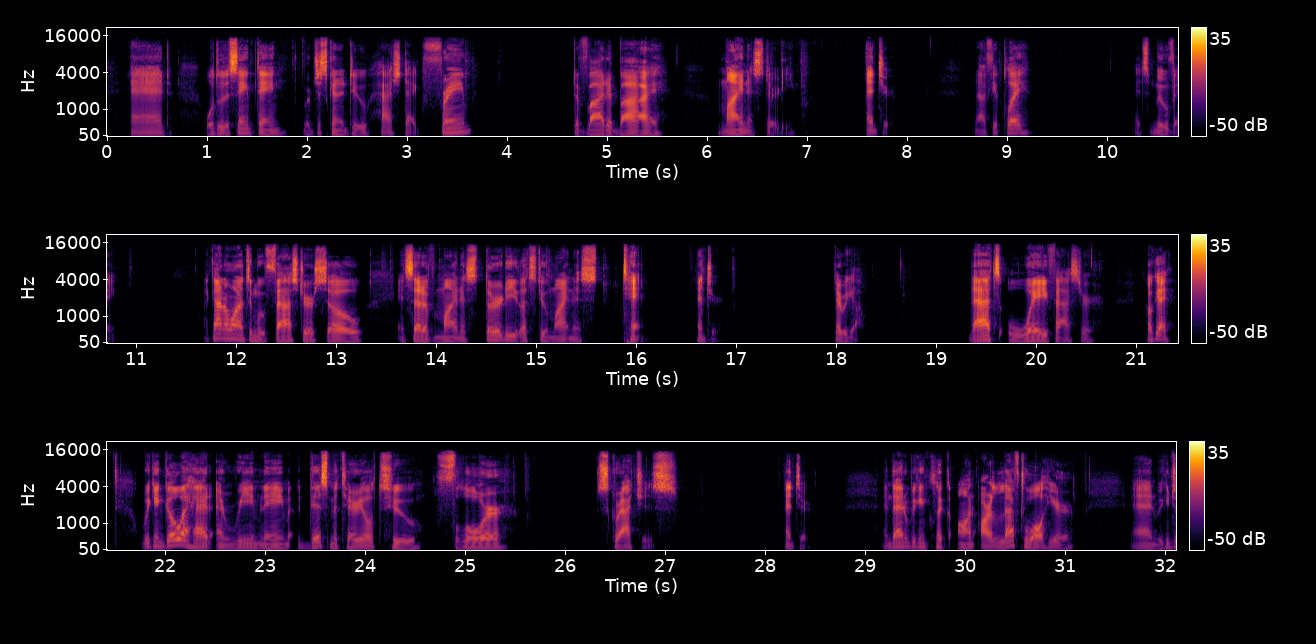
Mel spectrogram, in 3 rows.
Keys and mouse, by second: 2.0-7.7 drag, 8.5 middle drag, 8.6 click, 8.6 right click, 8.9 space, 9.5-10.0 drag, 11.1 shift+drag, 11.3 middle drag, 12.1-12.5 middle drag, 12.7 space, 13.5-16.6 drag, 15.1 BackSpace, 17.0 space, 17.6-18.2 drag, 17.6-18.2 middle drag, 17.6-18.2 right drag, 20.6-20.9 middle drag, 20.9 space, 21.0 middle click, 23.7-28.3 drag, 25.3 o, 29.1-29.7 middle drag, 29.9 shift+middle drag, 30.1 middle click, 30.6 click.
